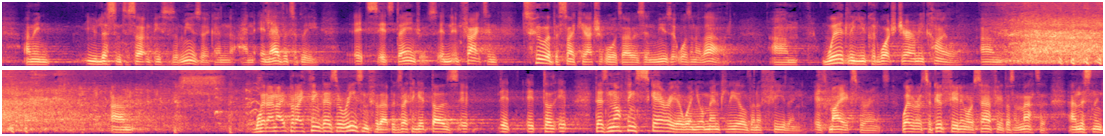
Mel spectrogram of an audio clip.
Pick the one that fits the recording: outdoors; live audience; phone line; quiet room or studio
live audience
